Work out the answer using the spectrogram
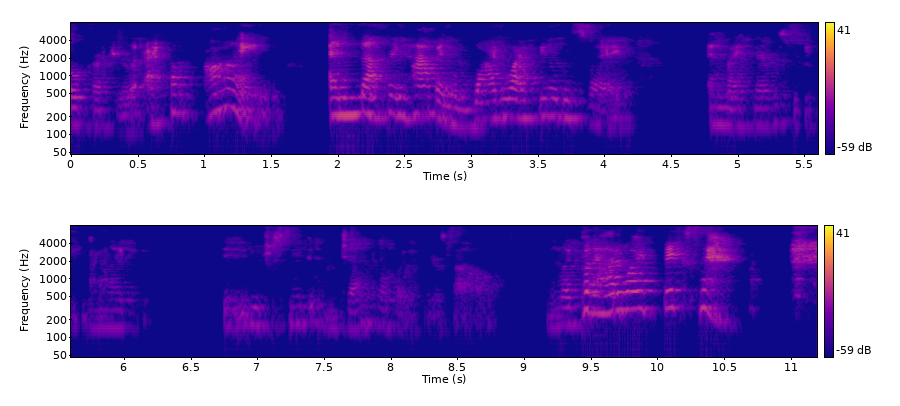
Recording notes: struggle to understand how to use the mics without an echo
